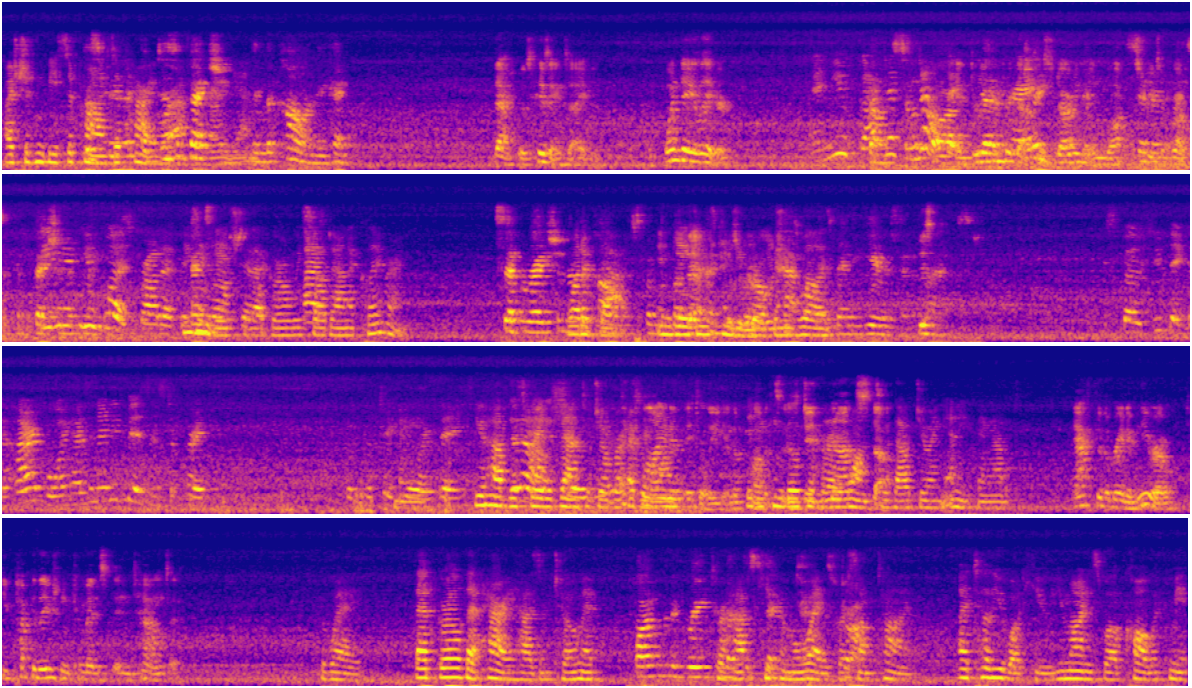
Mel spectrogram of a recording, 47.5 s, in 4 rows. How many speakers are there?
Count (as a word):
four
